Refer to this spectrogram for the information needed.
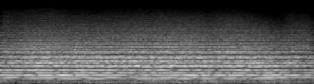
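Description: A British commuter train hums past with a loud, steady electric whine of layered tones, unbroken for several seconds before easing off slightly at the end.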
